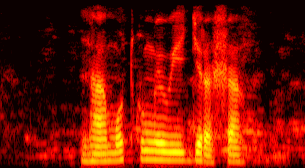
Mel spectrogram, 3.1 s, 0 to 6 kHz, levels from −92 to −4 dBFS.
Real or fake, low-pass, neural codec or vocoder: real; 5.4 kHz; none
